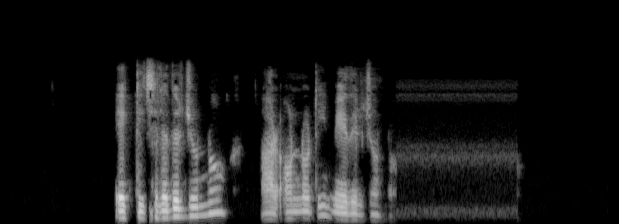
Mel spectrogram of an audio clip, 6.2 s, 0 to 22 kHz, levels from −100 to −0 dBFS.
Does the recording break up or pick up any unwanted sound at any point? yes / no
no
